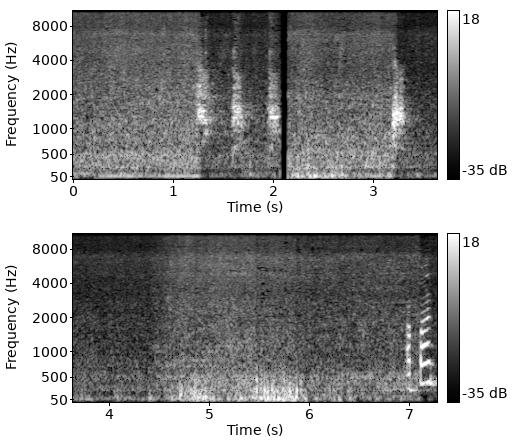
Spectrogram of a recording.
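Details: At a mountain stream in Buryeong Valley, Uljin, South Korea, Dubu the ten-year-old Maltese, still recovering from surgeries, gives a short run of three quick barks and then a single yap. Running water roars throughout, with some talking.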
